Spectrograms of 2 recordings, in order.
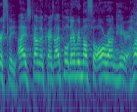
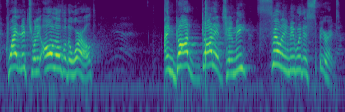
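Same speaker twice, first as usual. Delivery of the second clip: loud, raised, driving testimony; impassioned preaching; 4 semitones higher, 5 dB louder than usual. Real, not acted. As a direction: preach it at full force, punching key words. Testimony builds to preaching climax.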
